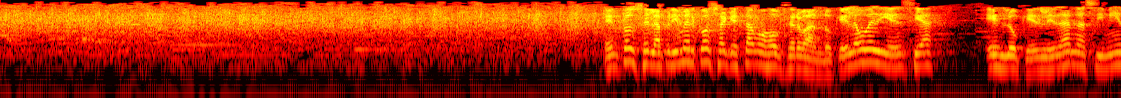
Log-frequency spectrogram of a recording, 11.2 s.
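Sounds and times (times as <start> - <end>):
audience applauding loudly: 0.0 - 8.4
speech: 6.0 - 11.2.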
